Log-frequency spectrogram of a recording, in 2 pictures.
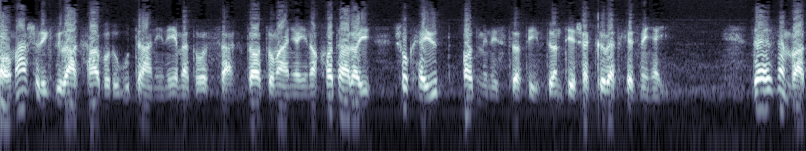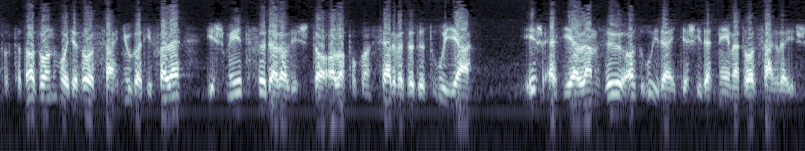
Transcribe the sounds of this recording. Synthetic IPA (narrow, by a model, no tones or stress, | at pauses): ɒmaːʃo̞d̪ikʋilaːkhaːbo̞ɾuːut̪aːnineːmɛt̪o̞rsa̰ːɡ̥t̪ɒrt̪o̞maːɲɒjinɒkhɒt̪aːɾɒjiʃo̞khɛjyt̪ːɒd̪minist̪rɒt̪iːvd̪ø̞nt̪eːʃɛkːøvɛt̪kɛzmeːɲɛjḭ | d̪ɛɛznɛɱvaːlt̪o̞st̪ʰɒt̪ɒzo̞nɦo̞ɟɒzo̞rsaːɡɲuɡɒt̪ifɛlɛiʃmeːt̪fø̞d̪ɛɾɒliʃt̪ɒʔɒlɒpo̞ko̞nsɛrvɛzøːd̪øt̪ːuːjːaː | eːʃɛ̰zjɛlːɛmzøːɒzuːjrɒɛɟːɛʃiːt̪ɛt̪neːmɛt̪orsaːɡrɒiʃ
